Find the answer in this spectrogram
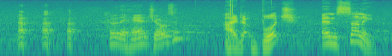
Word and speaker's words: Suni: Butch and Sonny. Now, you might pronounce it Suni. It's S-U-N-I, but...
